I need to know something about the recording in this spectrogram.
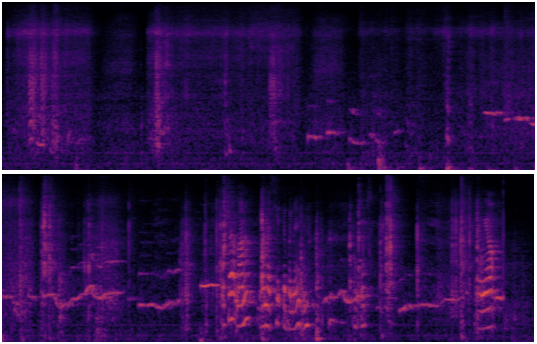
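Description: A long spiral latex balloon being blown up by mouth: puffs of breath pushed into it, then squeaky, wavering rubber sounds from the stretching balloon that get louder through the second half.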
